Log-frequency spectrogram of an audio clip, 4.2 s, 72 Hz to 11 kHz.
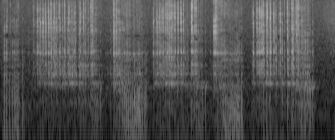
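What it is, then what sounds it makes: Plastic camera body scratched and tapped with nails. Long nails tap and scratch rapidly on the hollow plastic body of a Canon DSLR on a tripod, including the top near the lens, picked up by the camera's built-in mic. Dense bursts of dry rubbing and scraping clicks come in waves separated by brief quiet gaps, with a faint steady tone near 540 Hz. The texture stays bright and scratchy with little low end.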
